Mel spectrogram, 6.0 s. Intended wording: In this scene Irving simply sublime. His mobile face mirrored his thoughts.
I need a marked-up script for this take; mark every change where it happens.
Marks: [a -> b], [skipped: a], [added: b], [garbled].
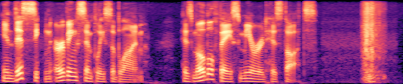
In this scene Irving simply sublime. His mobile face mirrored his thoughts.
